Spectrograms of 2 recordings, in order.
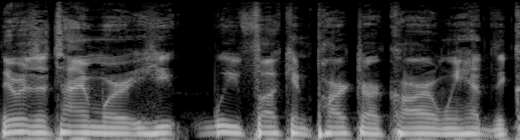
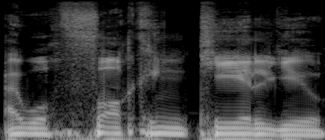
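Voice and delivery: put-on Russian accent, menacing, played serious. Retelling how a man would come down and speak in a Russian accent. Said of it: "he'd come down in a Russian accent".

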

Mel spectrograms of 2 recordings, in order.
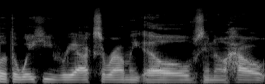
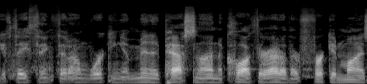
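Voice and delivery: whispered mutter, lower; 3 semitones lower than usual. Explaining why a character makes her top five, quoting him in a whisper. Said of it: "like kind of like whispering".

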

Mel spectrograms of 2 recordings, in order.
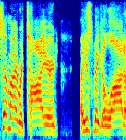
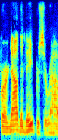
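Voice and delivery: soft, hushed half-whisper, dropped low; 8 semitones lower, 5 dB quieter than usual. Noticing the neighbors have come outside: half-whispering. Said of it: "now I gotta whisper".

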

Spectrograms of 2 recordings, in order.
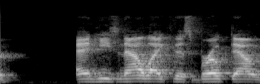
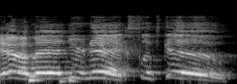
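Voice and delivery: surfer-dude voice, higher, louder, slower; 13 semitones higher, 6 dB louder than usual. Discussing Mortal Kombat voices with a co-host, doing Kabal surfer-dude voice. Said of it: "he literally sounds like almost like a surfer dude".

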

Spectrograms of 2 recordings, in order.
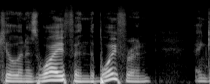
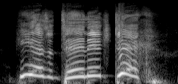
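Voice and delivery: screaming, higher and louder; 5 dB louder than usual. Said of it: "he kept screaming at him".

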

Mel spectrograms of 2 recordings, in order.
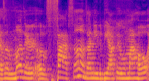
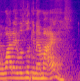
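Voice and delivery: plain

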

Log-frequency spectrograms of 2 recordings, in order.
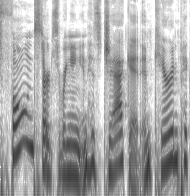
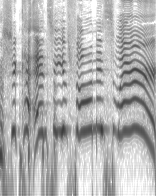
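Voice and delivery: put-on woman's voice, yelling, higher pitch. Retelling a scene where she yells up the stairs: imitating Karen yelling. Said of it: "She's yelling up the stairs".

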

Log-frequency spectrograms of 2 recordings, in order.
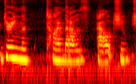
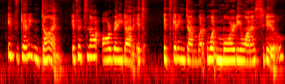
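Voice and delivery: plain

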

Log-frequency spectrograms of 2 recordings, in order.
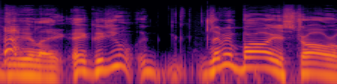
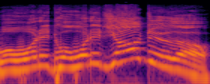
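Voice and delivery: mock argumentative voice, pitched higher; 8 semitones higher than usual. Imitating how a girlfriend argues, pleading a case to executioners: imitating girlfriend arguing. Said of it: "like how my girl argues with me".

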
